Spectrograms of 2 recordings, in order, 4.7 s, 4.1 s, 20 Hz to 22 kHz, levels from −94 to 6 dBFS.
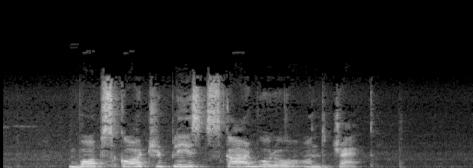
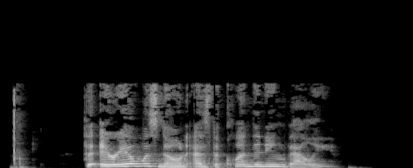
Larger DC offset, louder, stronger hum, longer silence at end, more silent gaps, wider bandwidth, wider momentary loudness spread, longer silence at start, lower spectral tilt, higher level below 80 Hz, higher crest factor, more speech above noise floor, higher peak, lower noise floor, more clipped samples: neither; about the same, -14 LUFS vs -15 LUFS; neither; first, 1.15 s vs 0.85 s; neither; first, 13 kHz vs 11.5 kHz; second, 9 LU vs 16 LU; first, 0.7 s vs 0.15 s; second, -2.5 dB/octave vs -4.5 dB/octave; about the same, -60 dBFS vs -60 dBFS; about the same, 16 dB vs 16 dB; second, 42 dB vs 63 dB; about the same, 0 dBFS vs -2 dBFS; second, -57 dBFS vs -78 dBFS; neither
